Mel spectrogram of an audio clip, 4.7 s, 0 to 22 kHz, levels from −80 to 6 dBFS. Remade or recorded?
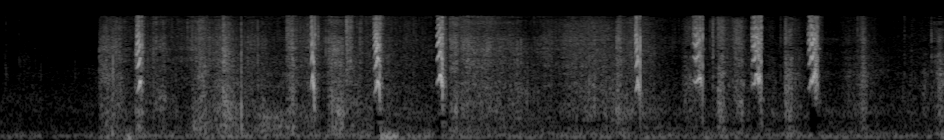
recorded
